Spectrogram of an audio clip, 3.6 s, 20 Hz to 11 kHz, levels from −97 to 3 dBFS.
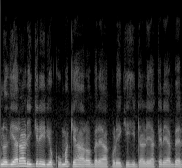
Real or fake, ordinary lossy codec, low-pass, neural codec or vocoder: real; none; 9.9 kHz; none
